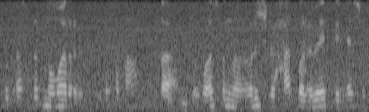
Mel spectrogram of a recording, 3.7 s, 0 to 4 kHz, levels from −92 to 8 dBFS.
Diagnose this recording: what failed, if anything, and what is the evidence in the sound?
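Call processing stage: the echo canceller likely left residual loudspeaker signal in the microphone feed. The other side's voice leaks through for the entire clip, a faint second voice sitting about 15 dB below the talker, heard through the G.711 narrowband sound that stops at 4 kHz.

Call processing stage again: with both sides talking at once, the canceller likely could not tell the talker from the echo and turned both down. Speech is suppressed in double talk between 2.68 and 2.92 s, dipping a few decibels in short patches totalling about a tenth of a second.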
